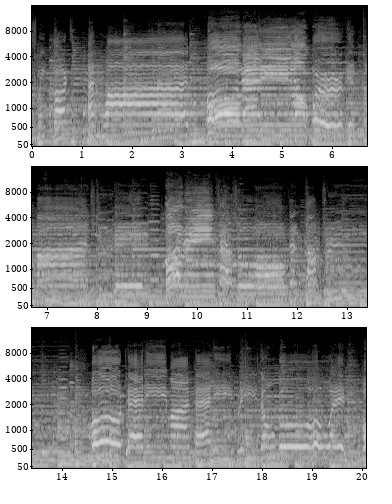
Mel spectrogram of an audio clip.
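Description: Bluegrass band music: acoustic guitar and banjo playing a country song over a steady bass, with a melody line sliding in pitch on top.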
